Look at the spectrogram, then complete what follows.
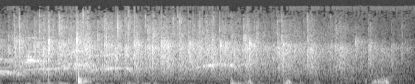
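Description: An audience applauds steadily for several seconds to welcome the first of five speakers, a dense, even wash of clapping with a few sharper claps standing out, tapering slightly toward the end.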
